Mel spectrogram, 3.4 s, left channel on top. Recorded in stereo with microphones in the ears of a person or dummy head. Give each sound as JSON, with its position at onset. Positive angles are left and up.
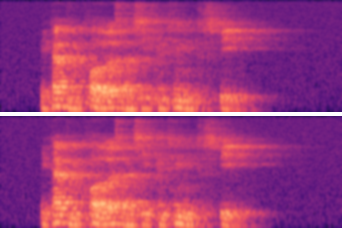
{"t": 0.4, "sound": "a man speaking", "side_deg": 50, "distance_m": 1.8}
